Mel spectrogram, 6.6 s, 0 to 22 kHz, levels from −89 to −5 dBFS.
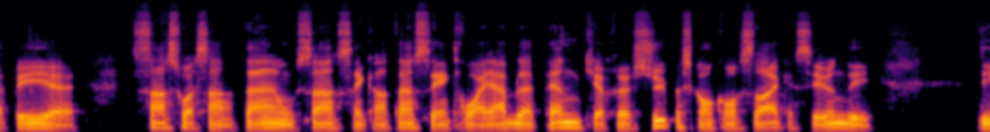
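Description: No technical faults are audible.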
